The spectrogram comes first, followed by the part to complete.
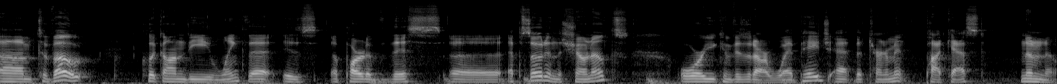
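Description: With an American accent and an ordinary speaking voice, a man speaks at a fairly slow pace and medium pitch with ordinary pitch variation, on a very clean recording with a silent background. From Northern California (Saratoga). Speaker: podcast co-host. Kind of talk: casual chat; scripted narration.

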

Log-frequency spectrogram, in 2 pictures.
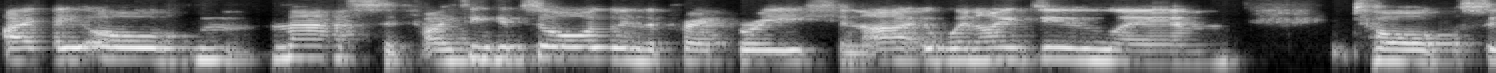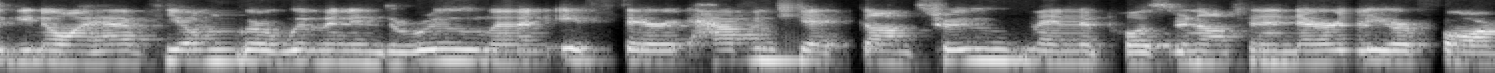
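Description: A woman with an Irish accent speaks at a moderate pace in a flat monotone, her loudness very even, over noticeable background noise. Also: medium pitch for a woman. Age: 50s. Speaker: menopause coach. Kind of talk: interview.

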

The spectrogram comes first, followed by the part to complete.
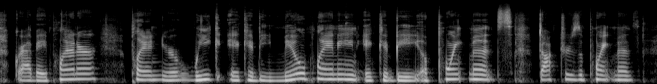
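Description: A woman has a normal speaking voice at medium pitch, with ordinary pitch variation and a moderate pace. The sound is dry and close with no echo, in a very clean recording with a silent background. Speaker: health and wellness expert. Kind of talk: casual interview chat.

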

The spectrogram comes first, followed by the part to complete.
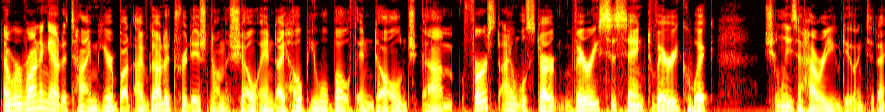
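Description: Using a normal speaking voice, a man talks at a fairly quick pace with lively intonation at medium pitch. The recording is very clean, with a silent background. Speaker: radio host. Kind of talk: radio podcast hosting, conversational. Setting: studio.

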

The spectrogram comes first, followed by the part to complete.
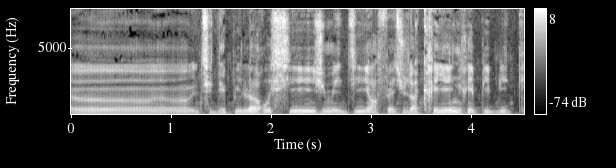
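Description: A man speaks with a fairly low pitch and a dark, mellow tone. His intonation is monotone and flat. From DR Congo, Kinshasa. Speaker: performance artist. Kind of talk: radio interview.

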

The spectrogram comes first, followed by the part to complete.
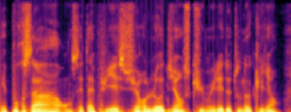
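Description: A man speaks at a moderate pace in a dark, mellow tone. The recording is very clean and dry, close with no echo, over a silent background. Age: 40s. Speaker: entrepreneur. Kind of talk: interview.

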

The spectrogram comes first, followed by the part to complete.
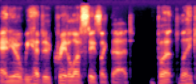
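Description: On a very clean recording with a silent background, a man talks at a very fast pace with an American accent. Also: dry, close sound with no echo. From Oklahoma, US. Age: 30s. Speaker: podcast host, former teacher. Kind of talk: casual chat.

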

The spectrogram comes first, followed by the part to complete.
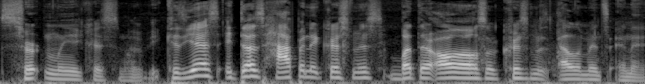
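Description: A man's ordinary speaking voice, fairly quick and lively in intonation, on a very clean recording with a silent background. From Canada. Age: 20s. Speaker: podcast co-host. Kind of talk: casual chat.

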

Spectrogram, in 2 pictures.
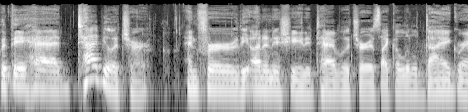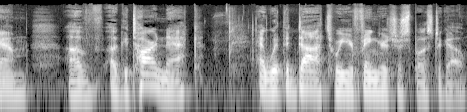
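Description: Over noticeable background noise, a man with an American accent speaks at a moderate pace, his medium pitch varying in an ordinary way. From New York, then Chicago from age ten. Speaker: writer and filmmaker. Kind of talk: casual chat.

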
